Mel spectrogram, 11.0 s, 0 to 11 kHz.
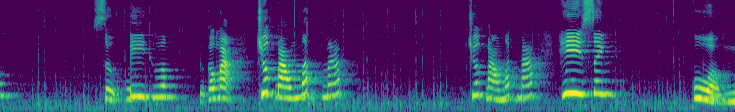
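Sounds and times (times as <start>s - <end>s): keyboard key clicks: 4.4s - 6.8s.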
